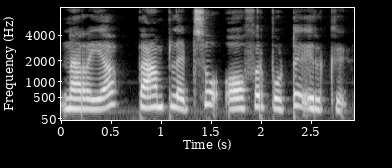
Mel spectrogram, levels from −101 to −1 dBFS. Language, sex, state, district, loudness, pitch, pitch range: Tamil, female, Tamil Nadu, Nilgiris, -15 LUFS, 240 Hz, 230-275 Hz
